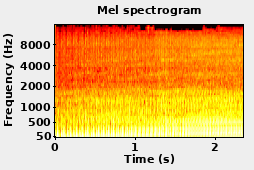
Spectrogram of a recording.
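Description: Yamaha Virago 1100's air-cooled V-twin running through aftermarket Vance & Hines pipes, pulling under acceleration in gear with the revs climbing steadily.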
